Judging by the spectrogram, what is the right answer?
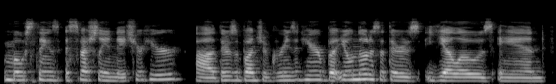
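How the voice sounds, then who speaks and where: Woman, tired, lowish voice, casual art tutorial, rambling with fillers, talking while drawing at home. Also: brisk, fairly bright tone. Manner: rambling, self-deprecating, many fillers.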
